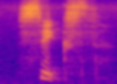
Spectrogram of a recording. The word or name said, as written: sixth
